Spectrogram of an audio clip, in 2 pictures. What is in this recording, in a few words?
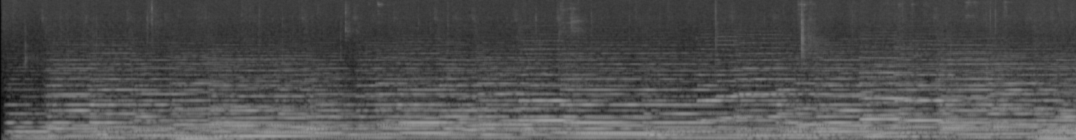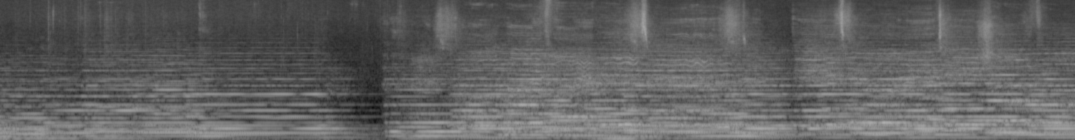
hymn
